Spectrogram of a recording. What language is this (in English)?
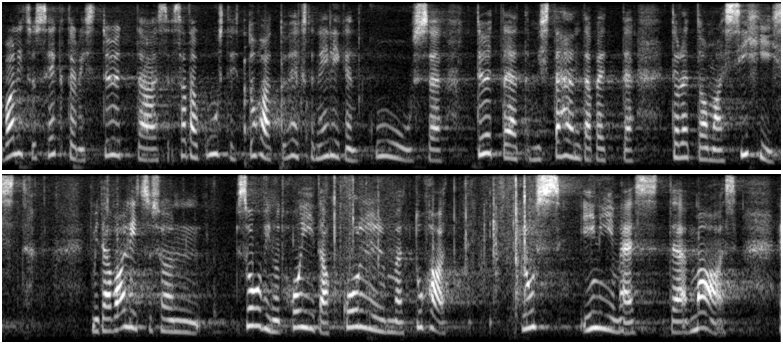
Estonian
